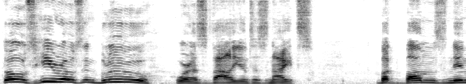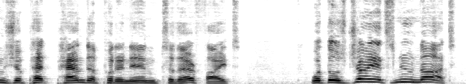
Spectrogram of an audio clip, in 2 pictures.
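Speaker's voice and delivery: ordinary delivery, nothing marked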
